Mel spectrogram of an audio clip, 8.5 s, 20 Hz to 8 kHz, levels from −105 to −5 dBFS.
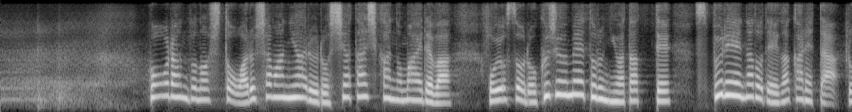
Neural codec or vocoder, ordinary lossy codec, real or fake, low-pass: codec, 24 kHz, 0.9 kbps, DualCodec; none; fake; 7.2 kHz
